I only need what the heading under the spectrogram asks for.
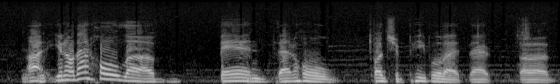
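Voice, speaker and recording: Over background music, a man talks at a fairly slow pace with lively intonation, very even loudness, and long, frequent pauses. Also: fairly high pitch for a man. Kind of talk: radio interviewer.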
